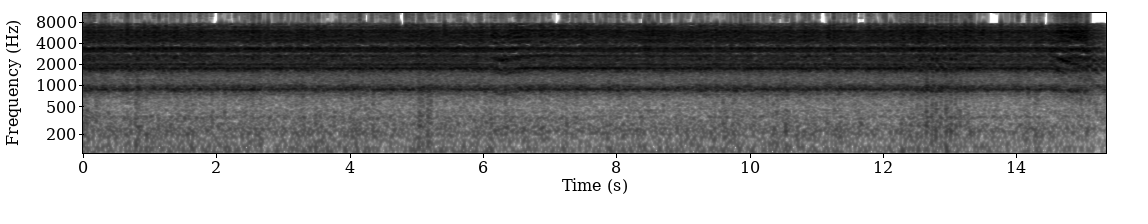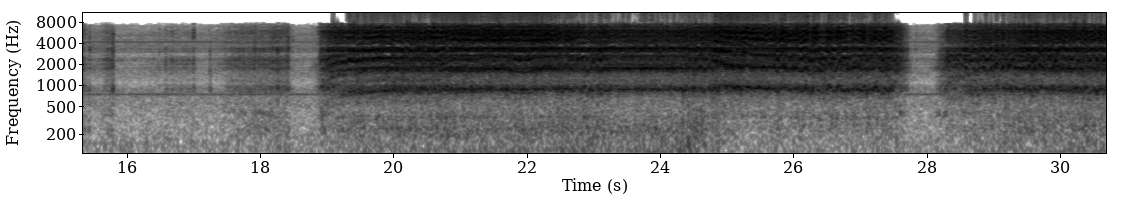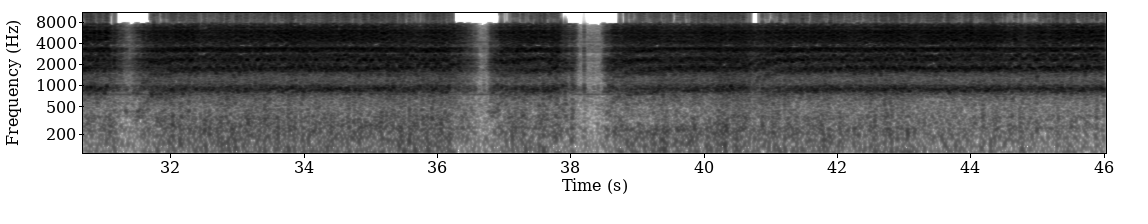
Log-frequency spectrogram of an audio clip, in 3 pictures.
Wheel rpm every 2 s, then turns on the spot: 230, 230, 230, 230, 240, 230, 230, 180, 10, 70, 210, 230, 240, 200, 120, 190, 200, 230, 120, 120, 200, 220, 230.
16-18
